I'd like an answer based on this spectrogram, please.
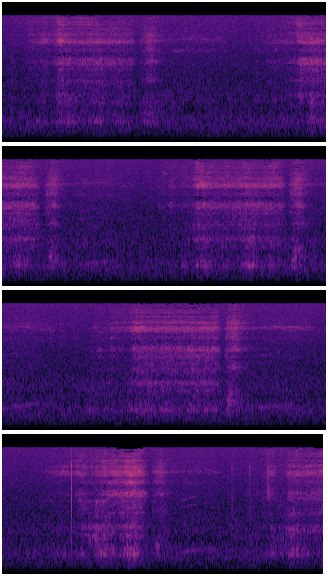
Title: Royal Caribbean drunk guy snoring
